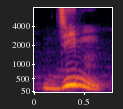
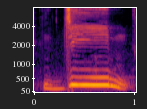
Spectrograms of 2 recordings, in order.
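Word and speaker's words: جيم: জিম ভুল উচ্চারণ, জিম ভুল উচ্চারণ, সঠিক উচ্চারণ হচ্ছে জিহ্বার মাঝখান উপরের তালুর সঙ্গে জিম, জিম, জিম, সঠিক উচ্চারণ জিম, জিম, এভাবে।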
